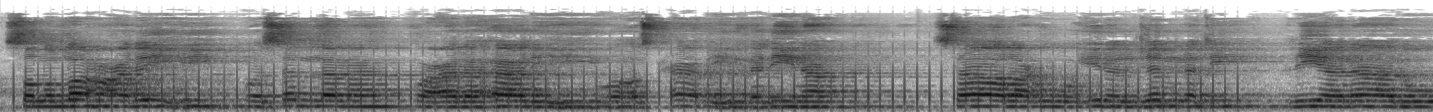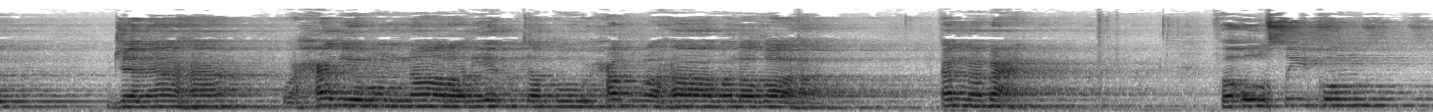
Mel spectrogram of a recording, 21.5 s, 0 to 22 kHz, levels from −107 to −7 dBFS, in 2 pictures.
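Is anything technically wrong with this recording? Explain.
Yes. From 0.10 to 9.29 s there's a train of clicks, likely from interference or a faulty connection injecting about a hundred pulses at a regular 10.8 per second. They're heard as steady ticking, peaking about 10 dB above the sound.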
